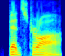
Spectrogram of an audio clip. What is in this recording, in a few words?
"bedstraw", American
